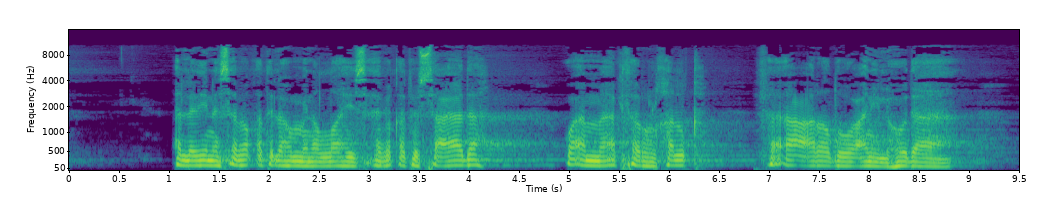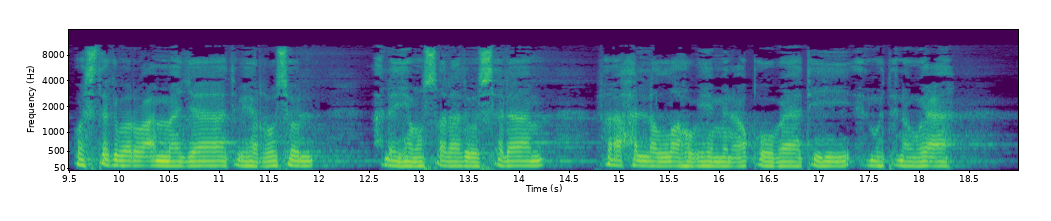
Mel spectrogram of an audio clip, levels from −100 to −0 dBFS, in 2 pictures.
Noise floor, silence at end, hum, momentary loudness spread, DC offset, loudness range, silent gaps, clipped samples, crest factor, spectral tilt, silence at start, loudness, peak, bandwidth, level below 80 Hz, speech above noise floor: -63 dBFS; 0.25 s; none; 12 LU; under 0.1%; 2 LU; none; under 0.1%; 14 dB; -5.5 dB/octave; 1.05 s; -19 LUFS; -6 dBFS; 11 kHz; -46 dBFS; 44 dB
